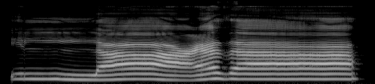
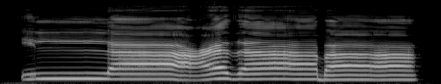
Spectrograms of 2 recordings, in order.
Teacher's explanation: زال پہ زبر ہے، ساتھ میں الف ہے، تو اسے ہم ایک الف کے برابر کھینچیں گے زال کو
